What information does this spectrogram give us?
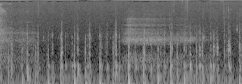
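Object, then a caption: Foam microphone windscreen. Fingertips and nails of one hand scratch and rub a soft, fist-sized black foam microphone windscreen in slow strokes. The result is a steady run of muffled, low, thumping rustles at an uneven pace, with a faint brighter scratchy hiss rising briefly in the middle.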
